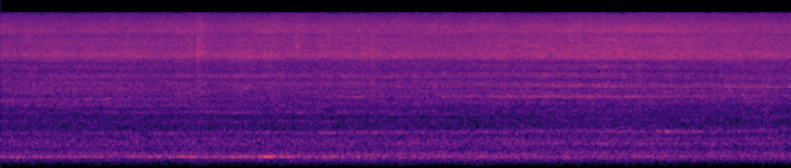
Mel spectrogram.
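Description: Long intermodal freight train of container wagons rolling past: steady wheel-on-rail running noise with a low hum, swelling briefly about four seconds in.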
